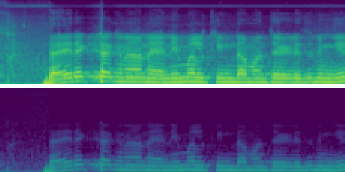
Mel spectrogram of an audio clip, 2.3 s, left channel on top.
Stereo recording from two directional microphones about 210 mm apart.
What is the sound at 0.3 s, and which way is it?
A man's voice, 10° left (ahead or behind).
